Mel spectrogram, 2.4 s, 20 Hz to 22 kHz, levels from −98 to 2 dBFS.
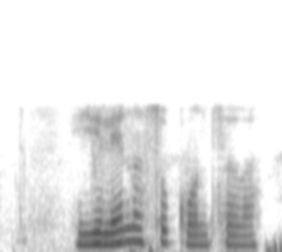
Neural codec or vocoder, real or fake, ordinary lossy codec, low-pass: none; real; AAC, 16 kbps; 7.2 kHz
